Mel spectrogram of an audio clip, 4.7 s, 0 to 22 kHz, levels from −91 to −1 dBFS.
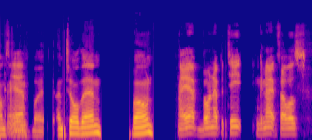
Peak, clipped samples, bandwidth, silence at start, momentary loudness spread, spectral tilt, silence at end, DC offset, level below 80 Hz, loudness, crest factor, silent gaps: -6 dBFS; under 0.1%; 12 kHz; 0 s; 11 LU; -6 dB/octave; 0.1 s; under 0.1%; -62 dBFS; -23 LUFS; 18 dB; 0.67-0.71 s, 1.52-1.94 s, 2.30-2.62 s, 3.62-3.79 s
